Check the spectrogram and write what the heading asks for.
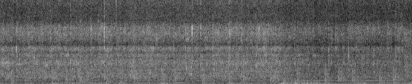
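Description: Steady rush of water pouring into a tubewell tank, with a low steady hum underneath.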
